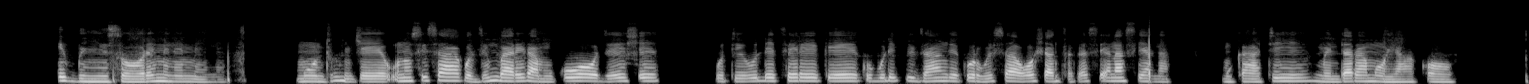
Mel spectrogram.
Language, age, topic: Ndau, 18-24, health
